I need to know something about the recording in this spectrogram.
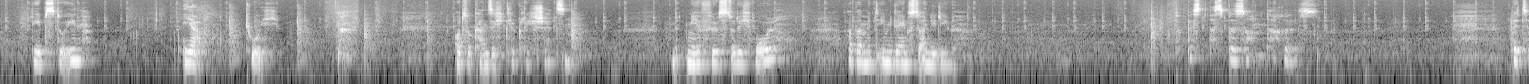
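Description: A woman speaks softly and earnestly, close by.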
